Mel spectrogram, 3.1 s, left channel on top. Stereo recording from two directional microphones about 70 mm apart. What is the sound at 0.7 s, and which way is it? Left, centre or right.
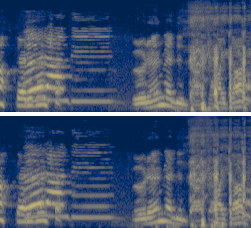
Speech, right.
